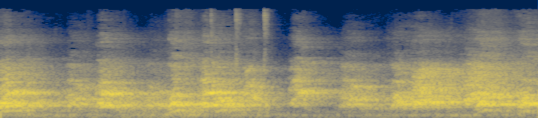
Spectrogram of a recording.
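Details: A continuous chorus of shrill puppy yips and barks from American Staffordshire Terrier puppies born at an animal shelter, several pups calling over one another with barely a break.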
